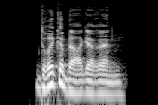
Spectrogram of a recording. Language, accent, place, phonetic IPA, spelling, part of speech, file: German, Germany, Berlin, [ˈdʁʏkəˌbɛʁɡəʁɪn], Drückebergerin, noun, De-Drückebergerin.ogg
- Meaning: shirk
